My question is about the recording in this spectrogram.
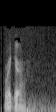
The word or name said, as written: Rigger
